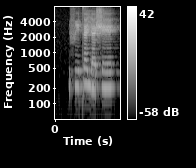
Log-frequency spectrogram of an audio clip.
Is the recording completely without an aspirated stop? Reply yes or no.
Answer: yes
